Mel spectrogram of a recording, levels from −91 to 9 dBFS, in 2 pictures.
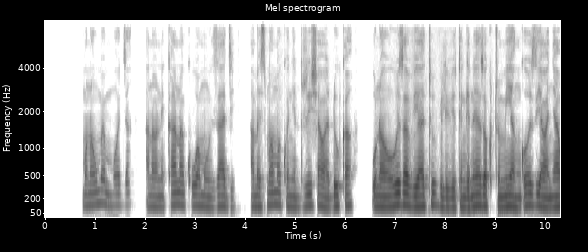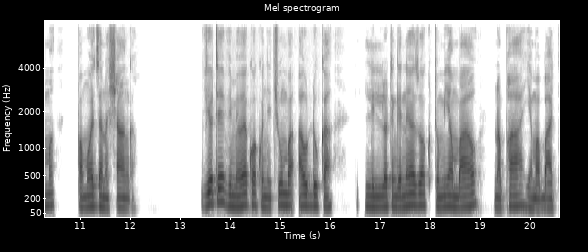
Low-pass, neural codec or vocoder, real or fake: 7.2 kHz; none; real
